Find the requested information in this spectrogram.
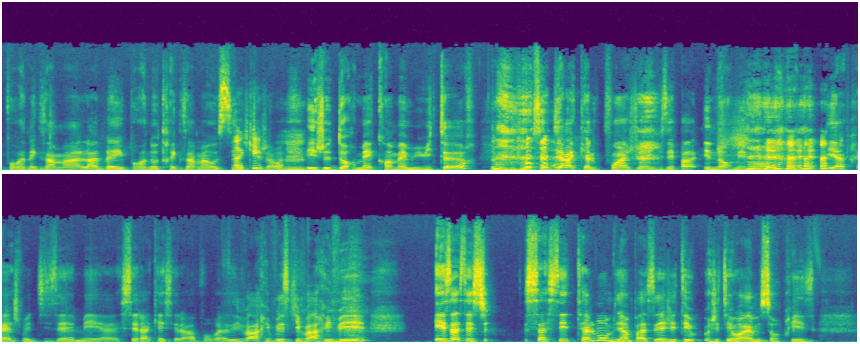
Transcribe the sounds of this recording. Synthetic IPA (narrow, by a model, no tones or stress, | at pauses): puʁɛ̃nɛɡzamɛ̃lavɛjpuʁɛ̃not̪χɛɡzamɛ̃osieʒaɛeʒəd̪ɔʁmɛkʰɑ̃mɛmɥit̪œːʁ | puʁsəd̪iʁakʲɛlpwɛ̃ʒələʁivizɛpaenɔʁmeɑ̃eapχɛʒəməd̪izɛmɛøsɛlakesɛlapuʁvʁɛilvaːʁives̬ə̥kʲivaːʁiveː | sasɛs | sasɛt̪ʰɛlmɑ̃bjɛ̃paseʒet̪ɛʒet̪ɛmwamɛmsyʁpχiz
